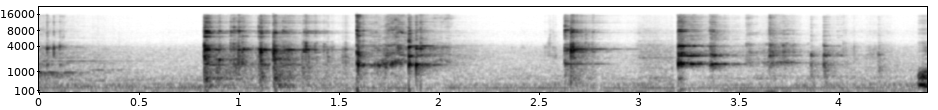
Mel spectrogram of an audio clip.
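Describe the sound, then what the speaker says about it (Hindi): Ice cubes dropping into two glasses of lemon juice, giving bright clinks and rattling knocks in several separate bursts with short pauses between, close by and without talk. "अब इसमें मैं डालूँगी आइस क्यूब्स"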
